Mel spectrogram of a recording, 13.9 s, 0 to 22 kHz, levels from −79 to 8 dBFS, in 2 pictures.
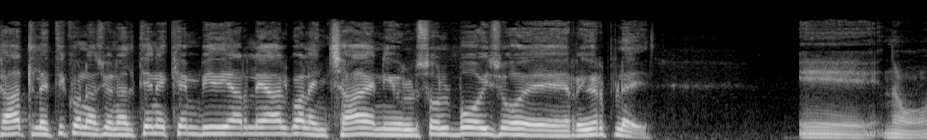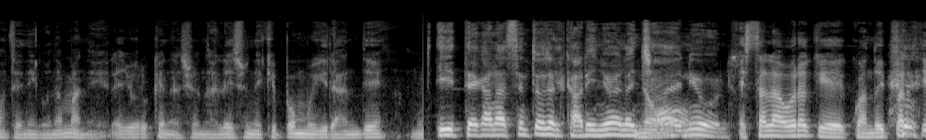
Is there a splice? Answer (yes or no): yes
